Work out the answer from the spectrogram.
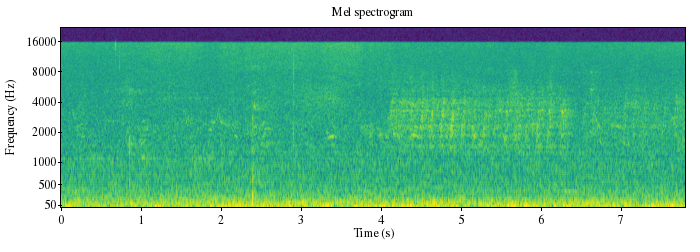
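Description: Faint outdoor ambience with soft high bird chirping, or a trill, for about two seconds in the middle.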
